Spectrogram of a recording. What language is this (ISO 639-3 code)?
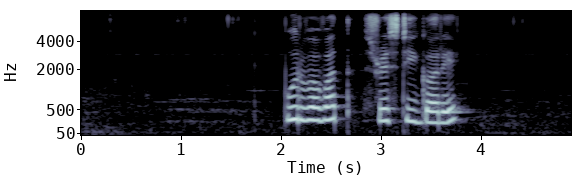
nep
